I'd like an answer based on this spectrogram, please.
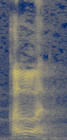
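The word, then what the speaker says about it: الذي: Alladzi. Ini bacanya al-ladzi.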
